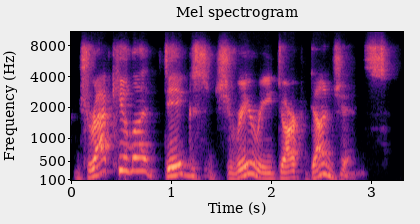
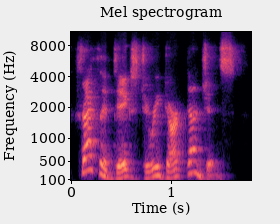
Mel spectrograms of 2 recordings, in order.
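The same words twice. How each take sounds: First: It is said at a moderate pace. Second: It is said very fast.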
